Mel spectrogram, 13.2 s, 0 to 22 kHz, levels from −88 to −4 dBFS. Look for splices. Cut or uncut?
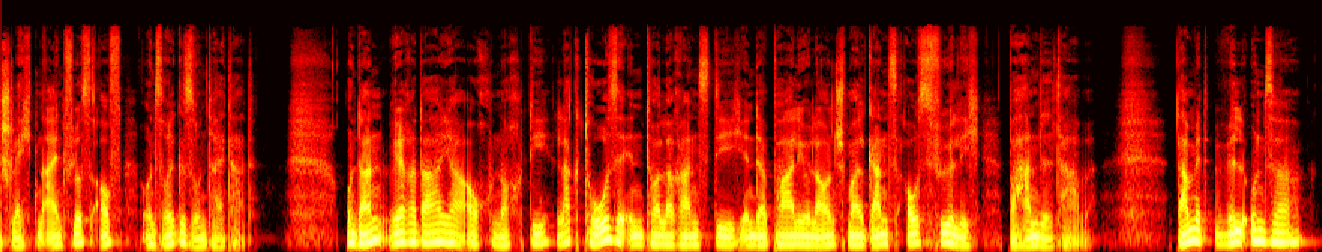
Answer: uncut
